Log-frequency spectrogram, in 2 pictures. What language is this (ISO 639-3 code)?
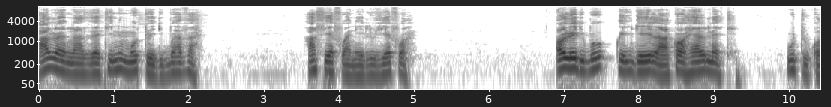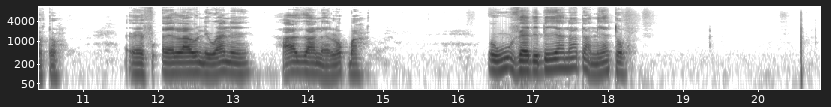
kpo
